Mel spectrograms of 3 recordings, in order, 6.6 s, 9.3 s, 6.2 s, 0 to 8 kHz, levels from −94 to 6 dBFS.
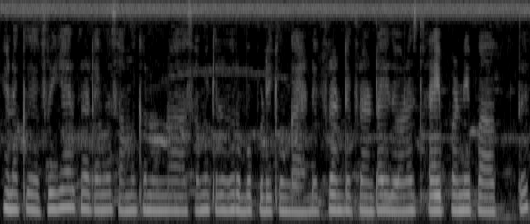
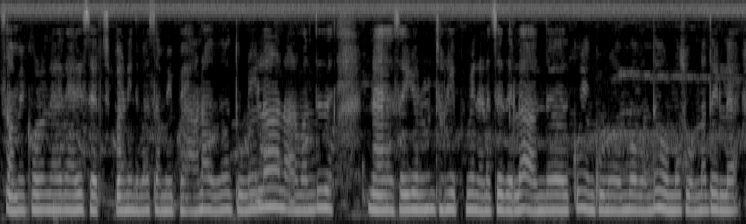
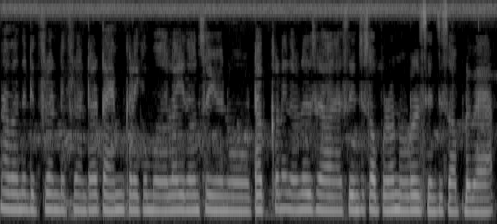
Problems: none marked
